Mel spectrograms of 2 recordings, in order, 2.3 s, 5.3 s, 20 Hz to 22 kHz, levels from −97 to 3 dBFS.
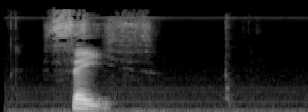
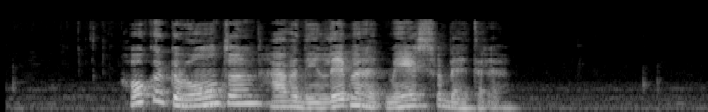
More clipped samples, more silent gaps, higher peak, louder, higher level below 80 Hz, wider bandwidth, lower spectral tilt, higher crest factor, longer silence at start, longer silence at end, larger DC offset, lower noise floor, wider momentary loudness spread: neither; neither; first, -6 dBFS vs -10 dBFS; first, -24 LUFS vs -27 LUFS; about the same, -62 dBFS vs -66 dBFS; first, 16 kHz vs 11.5 kHz; second, -3 dB/octave vs -5 dB/octave; about the same, 24 dB vs 20 dB; second, 0.35 s vs 0.95 s; second, 1.2 s vs 1.45 s; neither; about the same, -65 dBFS vs -66 dBFS; first, 22 LU vs 14 LU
